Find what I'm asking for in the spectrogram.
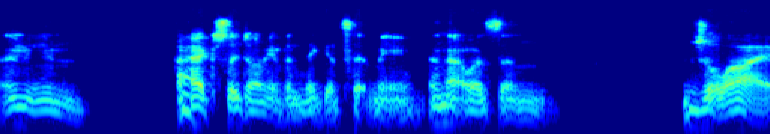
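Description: A man with a Midwestern American accent talks at a moderate pace, stopping for long, frequent pauses. The sound is dry with no echo, and the background is quiet. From Missouri, USA. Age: 20s. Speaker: pop singer-songwriter. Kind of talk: interview answer. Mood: reflective, grateful. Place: home room. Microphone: video call.

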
